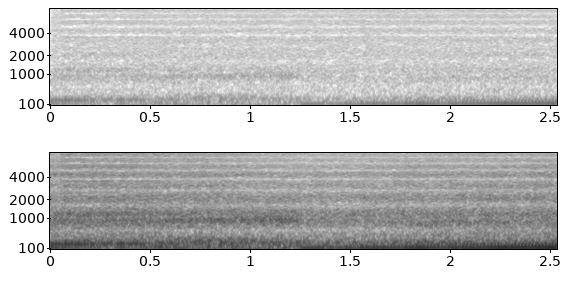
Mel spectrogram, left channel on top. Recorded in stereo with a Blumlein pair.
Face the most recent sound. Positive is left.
turn(degrees=-50)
